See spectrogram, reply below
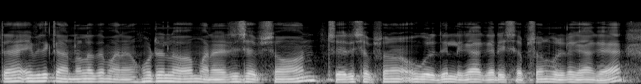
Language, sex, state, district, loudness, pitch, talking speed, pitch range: Chakma, male, Tripura, West Tripura, -13 LUFS, 120 Hz, 175 wpm, 115-130 Hz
